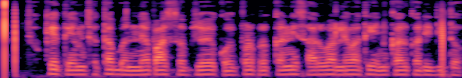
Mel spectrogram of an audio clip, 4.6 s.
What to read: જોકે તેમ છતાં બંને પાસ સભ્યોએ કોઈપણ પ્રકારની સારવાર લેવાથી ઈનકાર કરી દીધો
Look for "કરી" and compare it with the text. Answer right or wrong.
right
